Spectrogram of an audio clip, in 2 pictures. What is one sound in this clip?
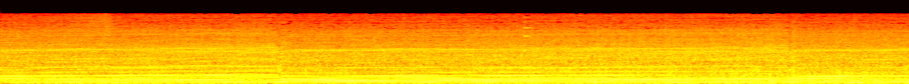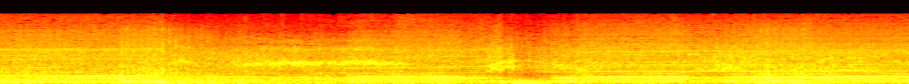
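A racing car engine roars at high revs, its pitch shifting as gears change.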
